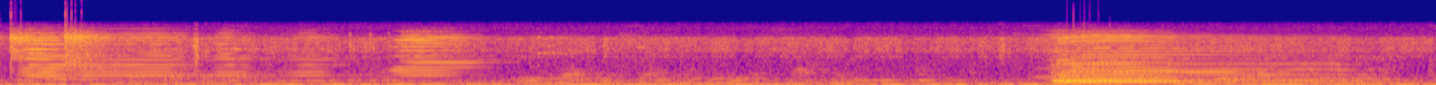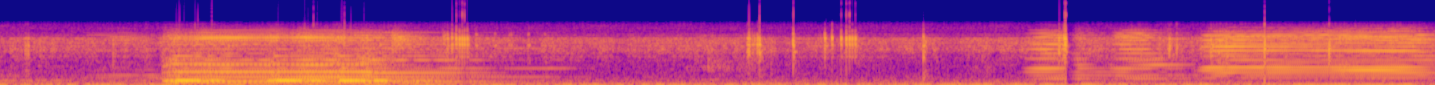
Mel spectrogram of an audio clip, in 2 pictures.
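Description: Acoustic guitar playing a tune, with several short, held melodic phrases over it about every two to three seconds.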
